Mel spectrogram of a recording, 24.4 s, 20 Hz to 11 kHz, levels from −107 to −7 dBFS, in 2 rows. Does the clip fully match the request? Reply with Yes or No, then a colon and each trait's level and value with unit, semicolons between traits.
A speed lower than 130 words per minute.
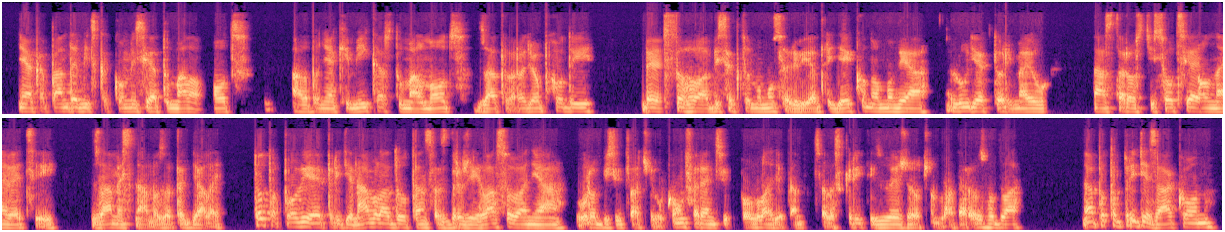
No: average, 155 wpm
